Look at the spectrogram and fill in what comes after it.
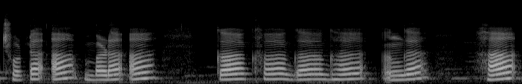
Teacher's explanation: छोटा आ, बड़ा आ, क, ख, ग, घ, अंगा, हा और विसर्ग कंठ से बोले जाते हैं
